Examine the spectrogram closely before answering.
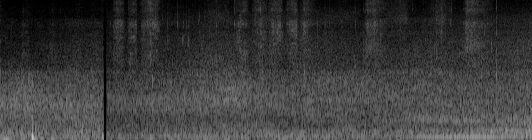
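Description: Knife scraping and cutting the fatty skin off raw pork pieces: a steady rubbing, scraping sound, with one sharp knock about half a second in. A low engine hum rises near the end.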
